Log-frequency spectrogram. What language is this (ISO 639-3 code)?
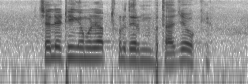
urd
